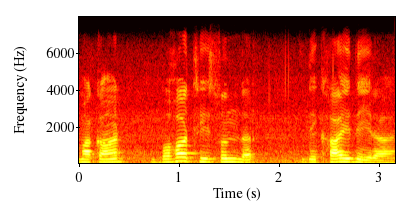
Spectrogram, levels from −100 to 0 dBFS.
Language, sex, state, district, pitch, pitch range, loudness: Hindi, male, Madhya Pradesh, Katni, 155 Hz, 135-170 Hz, -17 LUFS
